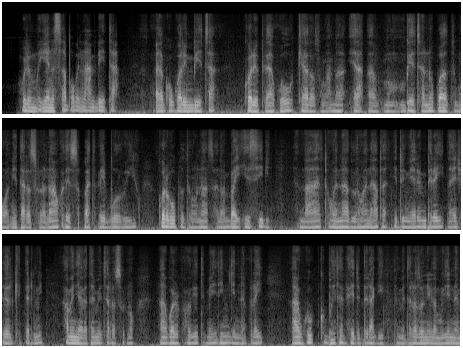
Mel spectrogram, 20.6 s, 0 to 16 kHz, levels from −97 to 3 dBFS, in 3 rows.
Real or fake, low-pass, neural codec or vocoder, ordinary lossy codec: fake; 10.8 kHz; codec, 16 kHz in and 24 kHz out, 0.6 kbps, FocalCodec, streaming, 2048 codes; none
